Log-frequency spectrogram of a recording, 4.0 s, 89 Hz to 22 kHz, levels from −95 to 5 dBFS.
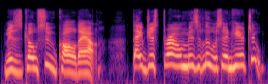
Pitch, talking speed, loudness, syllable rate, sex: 265 Hz, 195 wpm, -16 LUFS, 5.0 syllables/s, female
